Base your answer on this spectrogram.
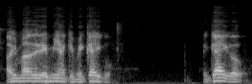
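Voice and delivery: panicked cry, falling; screaming while falling. Real, not acted. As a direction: yell in panic as you fall.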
